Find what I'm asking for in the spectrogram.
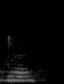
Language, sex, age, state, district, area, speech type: Sindhi, female, 30-45, Gujarat, Junagadh, urban, conversation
